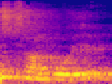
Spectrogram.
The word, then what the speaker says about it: saluer: Esse verbo saluer, vocês podem observar que termina com ER, mas a letra R não é pronunciada. Outro exemplo, né? Então, a gente não fala saluer, a gente fala saluer.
